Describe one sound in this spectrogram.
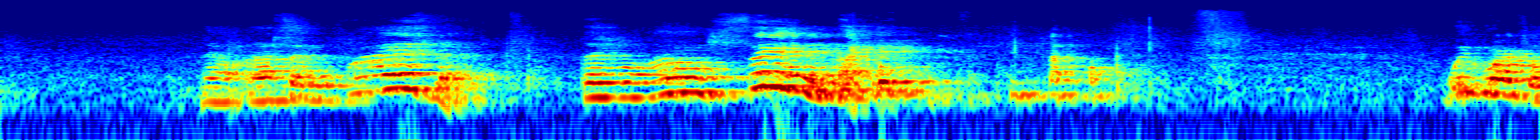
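An elderly man speaks with animation in a room with a slight echo.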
